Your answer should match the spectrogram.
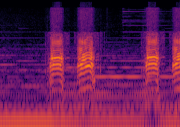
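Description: Duck quacking in the farming game My Time at Portia, four nasal quacks in two pairs, close and clear over a steady low background hum of game music.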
